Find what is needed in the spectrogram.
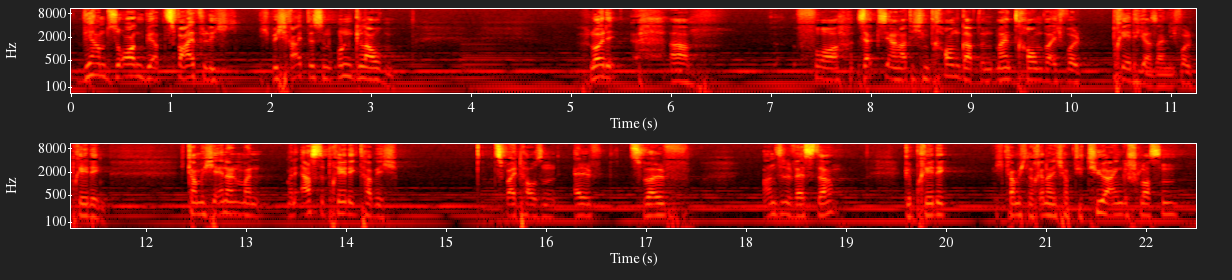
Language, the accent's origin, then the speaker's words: German; Frankfurt, Hesse, Germany; ich bin in Frankfurt groß geworden. Und, also in der Nähe von Frankfurt, wir haben eine Kleinstadt, da haben wir einen Wald.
